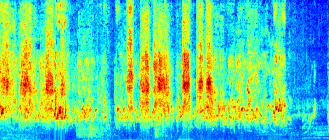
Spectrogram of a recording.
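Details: Australian budgie colony in an aviary: bright, warbling chirps layered over one another, louder at the start and fading toward the end.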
